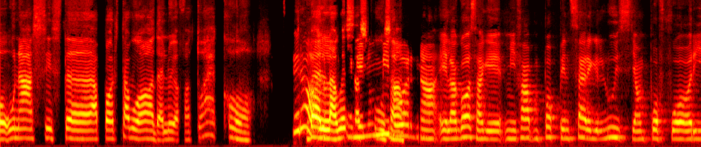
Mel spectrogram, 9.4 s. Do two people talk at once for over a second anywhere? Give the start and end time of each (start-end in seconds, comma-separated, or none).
4.0-5.4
